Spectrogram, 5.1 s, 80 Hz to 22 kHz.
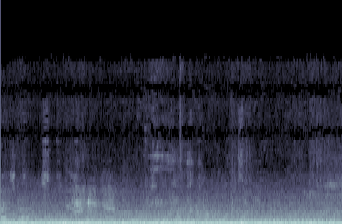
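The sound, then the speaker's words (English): Heavy trucks of a trucker convoy rumble past in a steady, continuous line on Interstate 70 near Cambridge, Ohio, as they pull off to park for the night, a deep engine drone and road noise that stays loud throughout without breaks. “Now, here's another video that'll give you some idea of how many trucks were in it.”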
